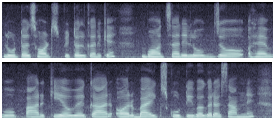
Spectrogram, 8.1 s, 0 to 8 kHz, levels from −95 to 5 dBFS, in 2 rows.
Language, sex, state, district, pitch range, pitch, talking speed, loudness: Hindi, female, Gujarat, Valsad, 220-230 Hz, 225 Hz, 140 wpm, -15 LUFS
